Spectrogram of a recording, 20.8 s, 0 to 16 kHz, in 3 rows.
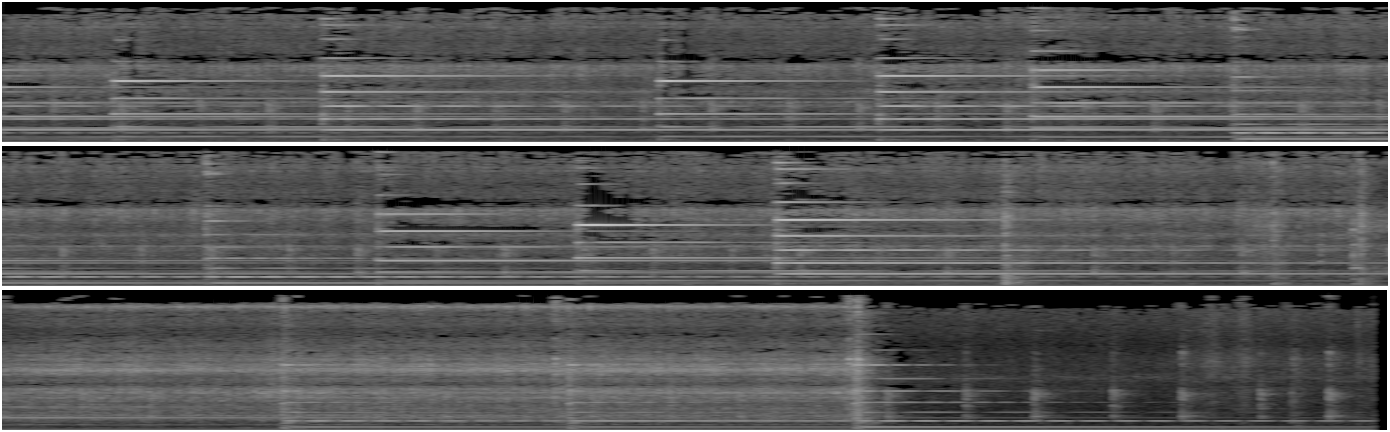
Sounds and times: Clock: 0:00.0 - 0:20.7.

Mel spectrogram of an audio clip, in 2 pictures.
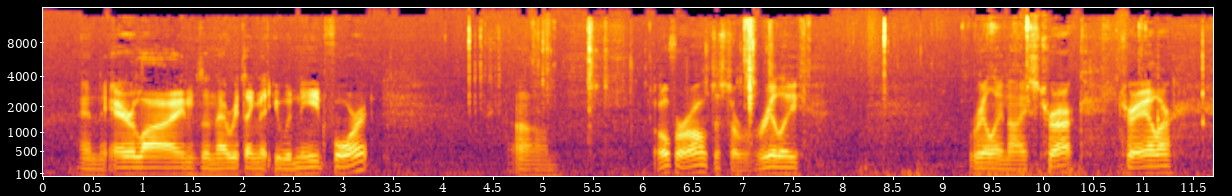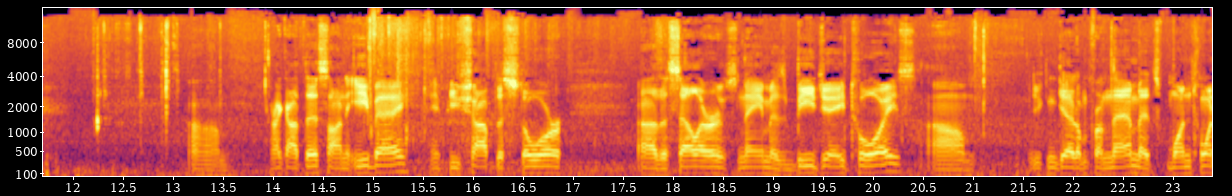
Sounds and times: Speech: 0:00.4 - 0:03.3, 0:04.7 - 0:05.2, 0:06.1 - 0:07.6, 0:09.3 - 0:11.4, 0:13.2 - 0:16.9, 0:17.6 - 0:21.0, 0:21.6 - 0:23.3.

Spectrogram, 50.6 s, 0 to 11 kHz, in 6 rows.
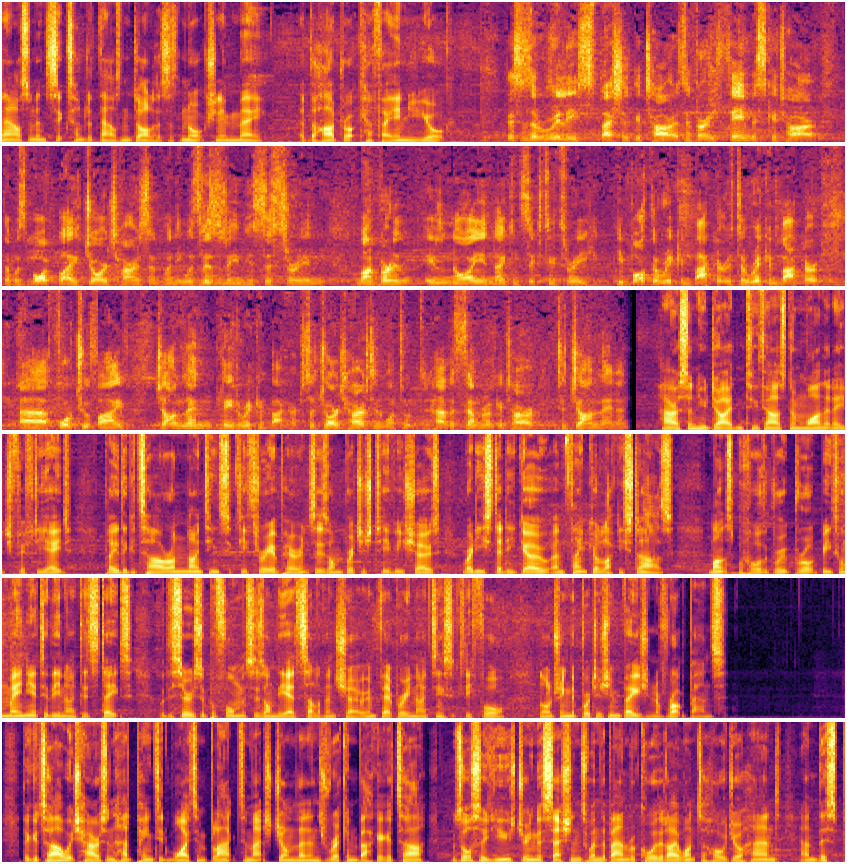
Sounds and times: Speech: 0:00.0 - 0:41.0, 0:42.3 - 0:50.5.

